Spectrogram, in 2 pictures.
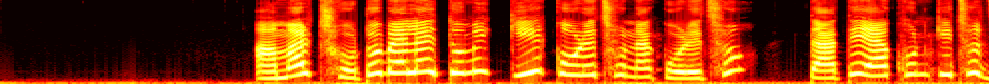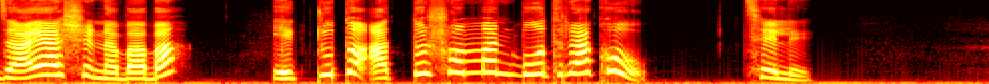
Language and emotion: Bengali, disgusted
